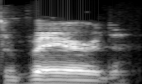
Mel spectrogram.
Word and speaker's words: Cabo Verde: Because yeah, my I learned Spanish, so I'm going to pronounce it Verde Ve- like the second part, Verde, but it's a Portuguese-speaking country, which I've learned. So, I think it's Verde is the right correct way to say it.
